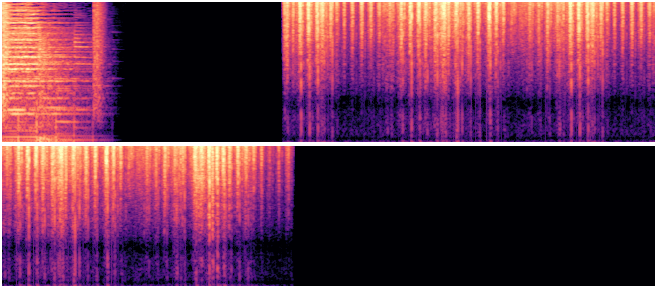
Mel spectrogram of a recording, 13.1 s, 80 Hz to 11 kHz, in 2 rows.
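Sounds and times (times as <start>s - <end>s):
rapid crackling rattle: 2.8s - 9.4s.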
